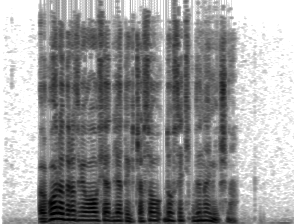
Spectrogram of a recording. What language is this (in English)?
Belarusian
